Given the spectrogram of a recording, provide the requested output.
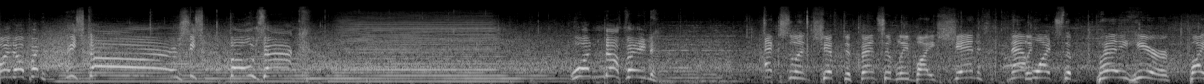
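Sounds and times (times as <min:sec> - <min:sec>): arena crowd noise: 0:00.0 - 0:12.0
goal horn chord: 0:00.4 - 0:07.7.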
